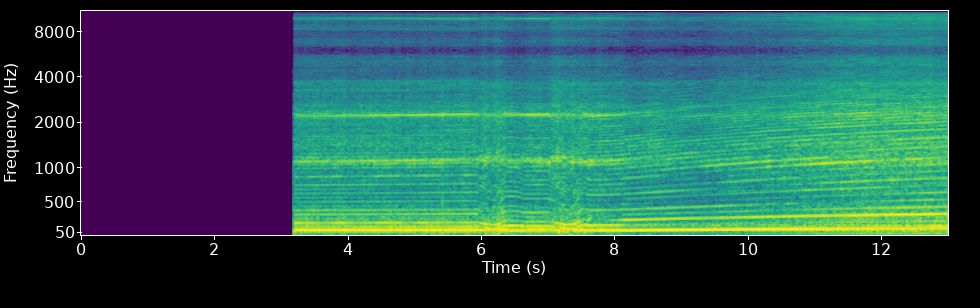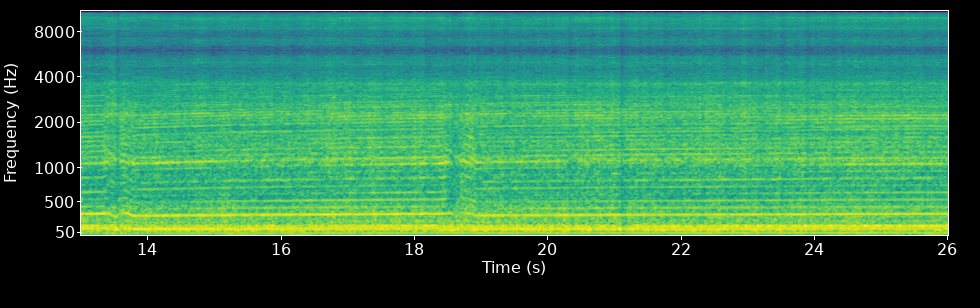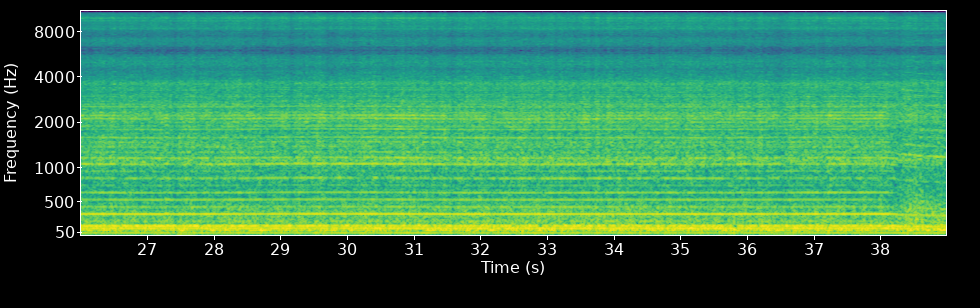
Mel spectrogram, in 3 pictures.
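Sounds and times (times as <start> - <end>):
motorcycle engine accelerating: 3.2 - 38.9
wind rush: 38.0 - 38.9.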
